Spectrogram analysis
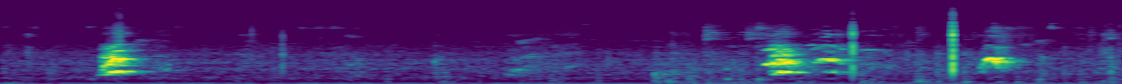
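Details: Five-week-old longhaired German Shepherd puppies in a kennel litter yelp in short bright bursts, one early and a cluster of three later, with faint clicks and knocks in between.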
